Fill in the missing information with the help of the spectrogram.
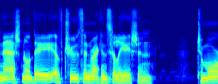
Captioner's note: speaking French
